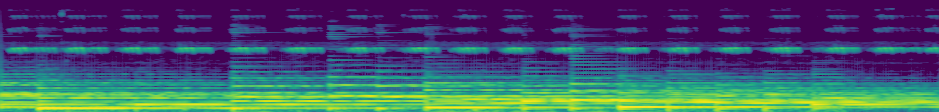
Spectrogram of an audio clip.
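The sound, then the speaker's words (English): A steady chorus of thousands of crickets chirps in fast, rhythmic pulses throughout, layered over a soft, sustained low musical drone, evoking a calm night outdoors. “You must be surrounded by thousands of crickets because it sounds like a symphony around you.”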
